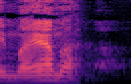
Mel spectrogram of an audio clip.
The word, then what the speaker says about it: Miami: Looks like Miami, Florida. But in Oklahoma, we don't know how to pronounce things correctly, so we say Miami.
